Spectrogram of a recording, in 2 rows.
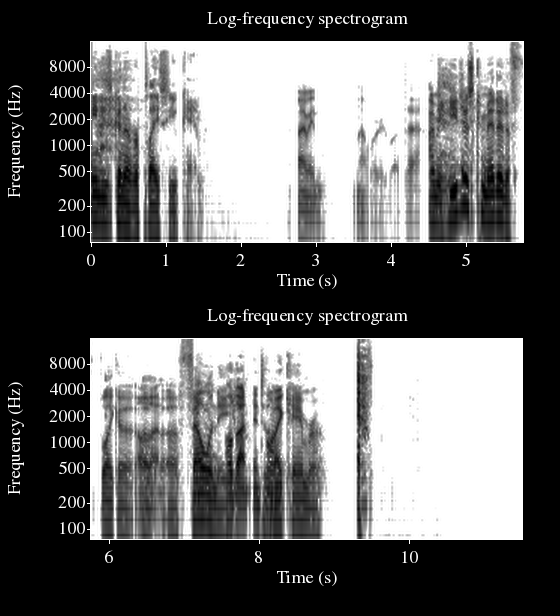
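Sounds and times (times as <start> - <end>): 
speech: 0.0 - 1.5, 2.8 - 8.9
sharp cough off the microphone: 9.3 - 9.7.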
